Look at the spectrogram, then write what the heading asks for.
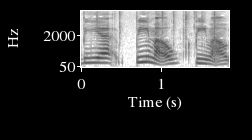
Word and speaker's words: BMO: Okay, but we can collect Jake, Finn, BMO, yeah, that's how you say it.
